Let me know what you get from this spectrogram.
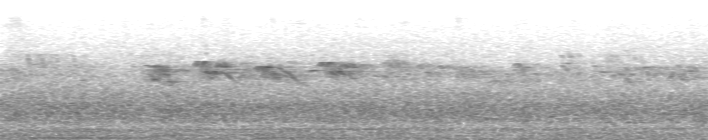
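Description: Birds singing in short, repeated chirping phrases over a steady background hiss.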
